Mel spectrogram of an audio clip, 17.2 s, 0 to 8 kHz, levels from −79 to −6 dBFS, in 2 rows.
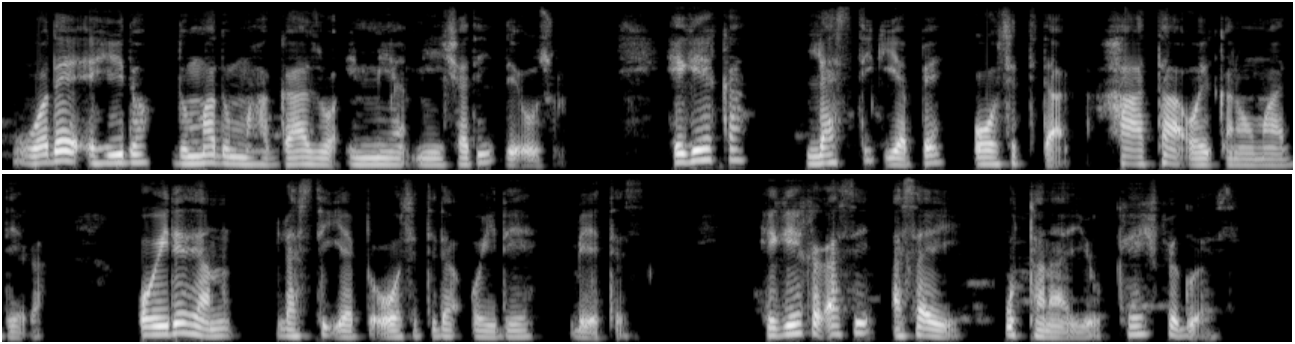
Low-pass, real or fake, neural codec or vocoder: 7.2 kHz; real; none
